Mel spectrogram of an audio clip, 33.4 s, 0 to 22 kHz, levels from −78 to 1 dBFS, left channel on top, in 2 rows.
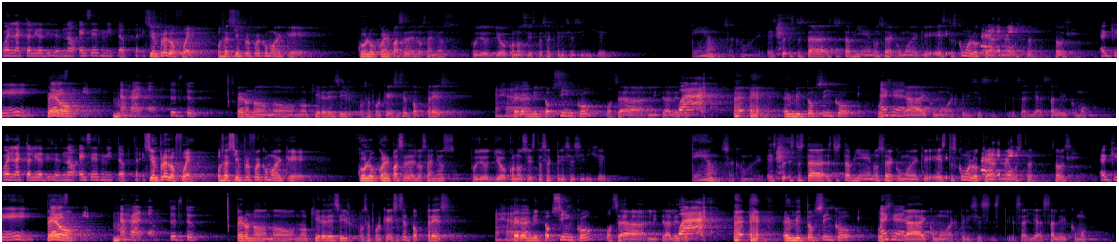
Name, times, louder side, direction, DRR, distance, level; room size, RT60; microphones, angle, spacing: voice 1, 0.0-2.2 11.6-11.8 14.7-15.2 16.5-17.2 17.4-17.7 18.5-19.7 24.1-24.7 26.9-27.3 29.9-30.3, right 4 dB, 25° right, 12 dB, 0.6 m, -28 dB
voice 2, 2.1-2.9 3.2-4.6 5.3-6.8 7.0-9.1 10.4-15.5 15.8-16.0 17.4-17.8 18.4-18.5 20.3-23.4 24.4-27.0 27.7-29.5 29.9-33.1, right 4 dB, 90° right, 12 dB, 1.0 m, -28 dB
28.0 x 27.5 x 3.9 m, 1.5 s
head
